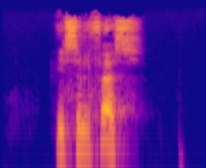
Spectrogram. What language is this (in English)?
Kabyle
